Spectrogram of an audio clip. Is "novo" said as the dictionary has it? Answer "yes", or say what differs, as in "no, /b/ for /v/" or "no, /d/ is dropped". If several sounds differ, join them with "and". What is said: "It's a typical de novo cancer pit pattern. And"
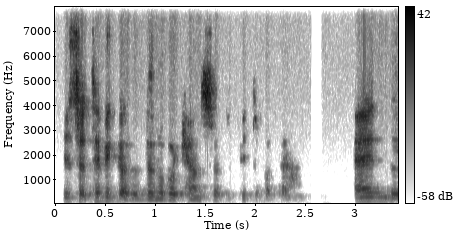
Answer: no, /b/ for /v/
